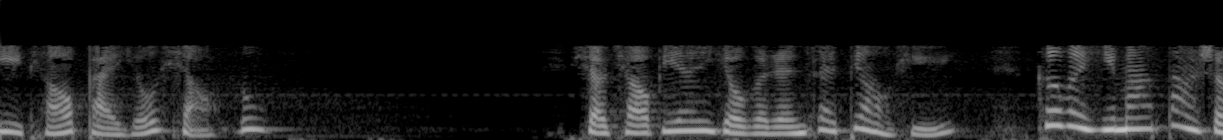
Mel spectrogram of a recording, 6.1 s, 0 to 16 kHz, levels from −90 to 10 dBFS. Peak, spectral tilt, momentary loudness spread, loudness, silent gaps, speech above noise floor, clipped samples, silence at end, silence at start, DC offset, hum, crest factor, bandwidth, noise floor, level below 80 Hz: -14 dBFS; -11 dB/octave; 12 LU; -28 LUFS; none; 53 dB; under 0.1%; 0 s; 0 s; under 0.1%; none; 16 dB; 4.8 kHz; -80 dBFS; -62 dBFS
